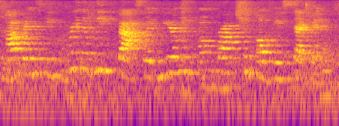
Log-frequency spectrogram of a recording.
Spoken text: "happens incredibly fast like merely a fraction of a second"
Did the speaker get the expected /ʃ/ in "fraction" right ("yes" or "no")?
yes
